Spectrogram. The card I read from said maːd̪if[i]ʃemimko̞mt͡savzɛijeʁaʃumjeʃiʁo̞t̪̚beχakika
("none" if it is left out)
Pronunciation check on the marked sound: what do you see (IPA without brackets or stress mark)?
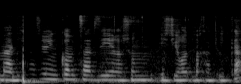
a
